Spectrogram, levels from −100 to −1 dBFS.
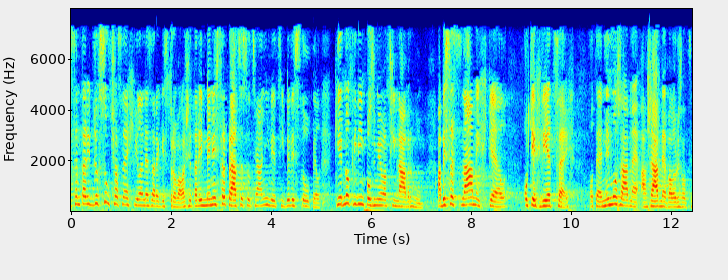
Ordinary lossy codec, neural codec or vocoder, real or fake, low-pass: AAC, 32 kbps; none; real; 7.2 kHz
